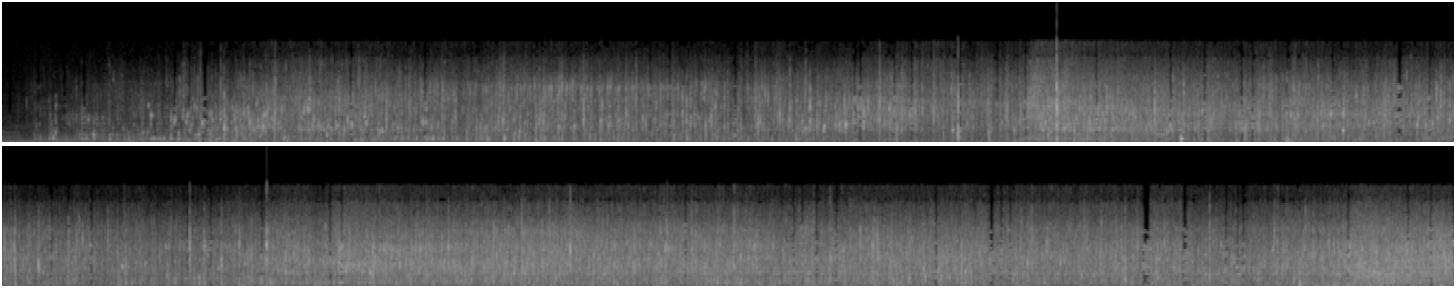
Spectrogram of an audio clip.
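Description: Hot oil in a turkey fryer sizzling as foil-wrapped chicken packets are dropped into it. It starts within the first second and grows louder over the first several seconds as more packets go in, then holds steady.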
